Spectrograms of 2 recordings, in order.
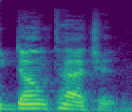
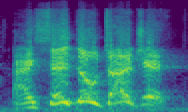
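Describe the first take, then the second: First: Said in the usual way. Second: Very high, loud panicked yell; frantic warning. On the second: Retold or imitated. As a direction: screech it as an acted last warning. Retold escalated warning to child.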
